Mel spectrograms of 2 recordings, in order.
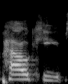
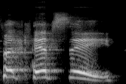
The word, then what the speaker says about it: Poughkeepsie: no we call it this is like poughkeepsie and pow keeps seeing it we have a pout we it's poughkeepsie yeah my last name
